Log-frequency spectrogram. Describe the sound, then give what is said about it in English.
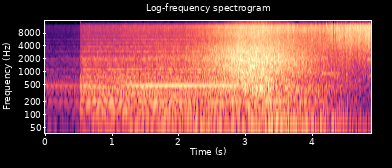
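Rushing water pours over a stream weir into swirling water below, a dense, steady roar that starts abruptly, swells to a louder peak midway, then eases slightly while staying continuous. “Orson Welles lies on the surface of the stream, then gets washed over the weir into the swirling waters”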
